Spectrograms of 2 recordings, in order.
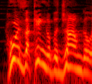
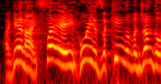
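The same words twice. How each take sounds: First: Quick, mildly forceful lion demand; lightly voiced bossy lion, fast; growling lion. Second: Loud, high, rapid lion demand; blustering lion at full volume; angry growling lion. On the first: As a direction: challenge the elephant briskly. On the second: Acted. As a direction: repeat it furiously, in mock rage. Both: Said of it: "And growled".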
